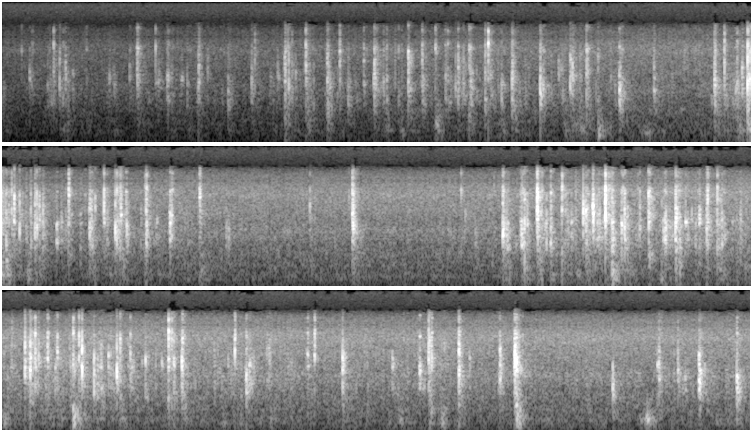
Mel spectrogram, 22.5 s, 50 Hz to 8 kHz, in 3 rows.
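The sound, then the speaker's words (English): Steady typing on a computer keyboard, many small clicking keystrokes in an irregular stream, softer at first and then denser and louder for the rest of the stretch, with no talk. “So I'm going to share that with my social universe as we social in 60 right now. So y'all are just going to hear me type in.”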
